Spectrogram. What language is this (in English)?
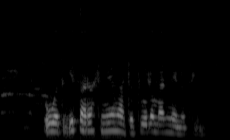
Luo (Kenya and Tanzania)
